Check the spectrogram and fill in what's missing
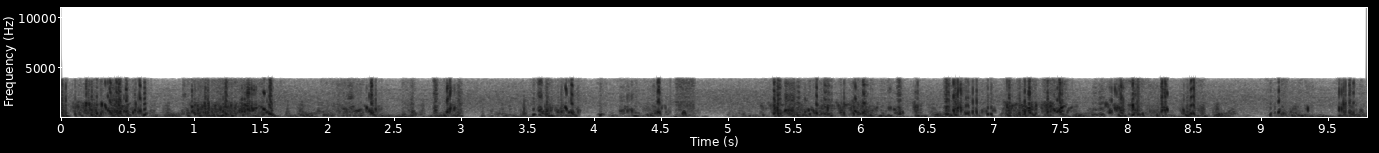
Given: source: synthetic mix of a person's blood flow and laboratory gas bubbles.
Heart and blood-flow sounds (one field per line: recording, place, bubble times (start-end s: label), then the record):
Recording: Doppler ultrasound of blood flow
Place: precordium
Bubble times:
0.00-0.69 s: bubbles
0.91-1.65 s: bubbles
1.94-2.41 s: bubbles
2.54-2.69 s: bubbles
2.78-3.02 s: bubbles
3.51-3.91 s: bubbles
4.01-4.58 s: bubbles
4.60-4.76 s: bubbles
5.23-6.47 s: bubbles
6.60-7.02 s: bubbles
7.05-7.59 s: bubbles
7.72-8.33 s: bubbles
8.38-8.59 s: bubbles
9.03-9.39 s: bubbles
9.54-9.80 s: bubbles
From the record:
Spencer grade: 4 (maximum detectable bubble signal sounding continuously throughout systole and diastole of every cardiac period, and overriding the amplitude of the normal cardiac signals)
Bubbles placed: only in the low amplitude regions of the cardiac cycle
